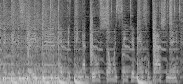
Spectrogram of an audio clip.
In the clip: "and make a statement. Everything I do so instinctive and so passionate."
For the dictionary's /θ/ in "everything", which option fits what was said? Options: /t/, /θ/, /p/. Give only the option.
/θ/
